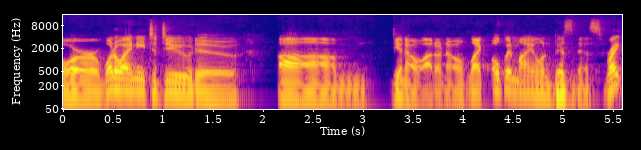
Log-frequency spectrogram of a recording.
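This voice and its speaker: On a very clean recording with a silent background, a man with a New York accent talks at a moderate pace with lively intonation. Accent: New York American English. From US, New York. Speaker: diplomat. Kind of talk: informal talk to students.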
